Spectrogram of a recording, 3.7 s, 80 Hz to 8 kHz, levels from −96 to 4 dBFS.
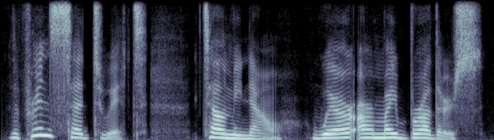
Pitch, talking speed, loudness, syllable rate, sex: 225 Hz, 195 wpm, -16 LUFS, 5.2 syllables/s, female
